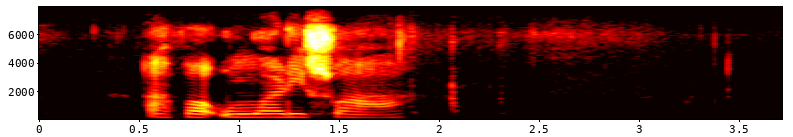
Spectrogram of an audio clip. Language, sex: Venda, female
